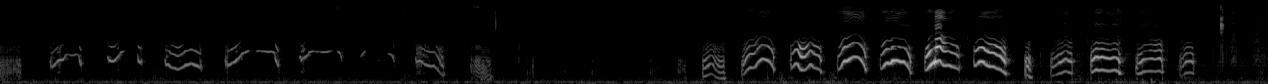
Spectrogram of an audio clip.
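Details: Five-day-old field-type Labrador Retriever puppies of biscuit, 2017 JFA Grand Champion, fussing loudly as nursing begins just after 1 pm. High, arched, harmonic squeals come in rapid series, starting softer and then growing louder and denser.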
